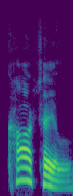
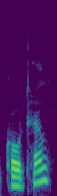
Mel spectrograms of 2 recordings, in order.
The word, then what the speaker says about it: curtail: to join here uh it is cartel rather than cortell okay okay do you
